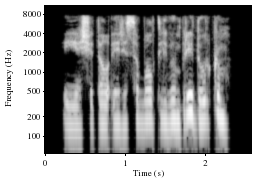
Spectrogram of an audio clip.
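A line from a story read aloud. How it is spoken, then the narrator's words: Growling. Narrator (Russian): прорычал Кассиан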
